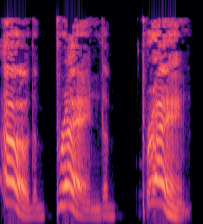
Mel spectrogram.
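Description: A man voicing a pompous, sanctimonious, excitable alderman in an audiobook, exclaiming and lamenting grandly. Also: medium pitch, drawn-out words, slightly rough, dry recording, voice pushed up, full character voice. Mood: pious lament. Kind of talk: dramatized audiobook character voice.

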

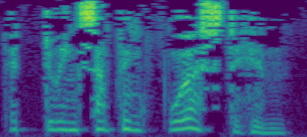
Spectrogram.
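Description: An eager, tender-hearted little girl from a storybook, as a male reader puts her on. She speaks high and breathless, her cries rising with feeling, over a husky edge that shows through. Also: animated, takes it slowly, a little mellow, no room sound, muffled recording, exaggerated voice. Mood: urgent.

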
